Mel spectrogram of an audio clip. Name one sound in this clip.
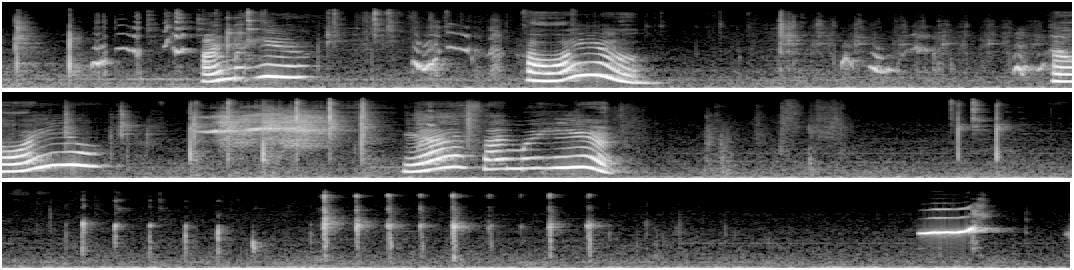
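A parrot whistles and squawks up close.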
